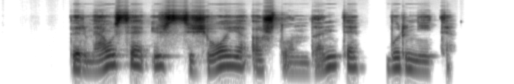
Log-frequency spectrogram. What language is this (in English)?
Lithuanian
